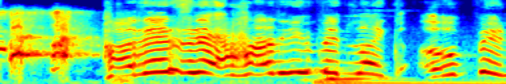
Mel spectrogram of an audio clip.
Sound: laughter

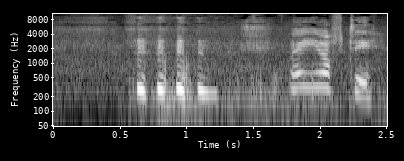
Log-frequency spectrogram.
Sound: chuckles

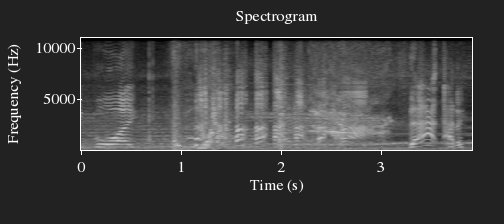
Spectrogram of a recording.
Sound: laughing evilly

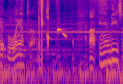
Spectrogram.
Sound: cluck-snap-whistle!

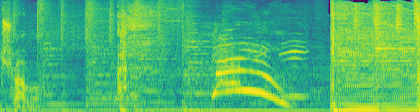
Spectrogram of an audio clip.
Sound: laughs; yells

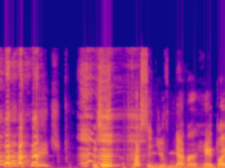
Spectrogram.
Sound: cracking up

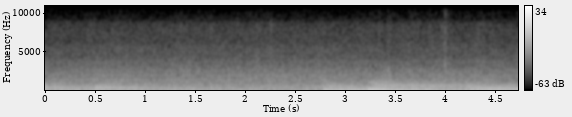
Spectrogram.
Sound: rocks crunching

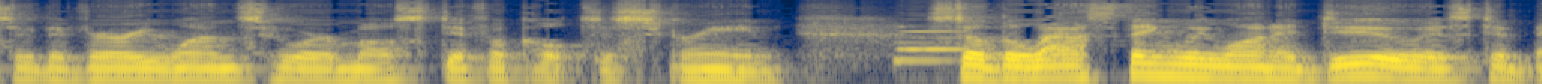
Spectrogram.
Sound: electronic tone

